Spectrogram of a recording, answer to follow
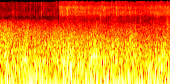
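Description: Heavy rain pouring down, with a deep low rumble underneath.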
